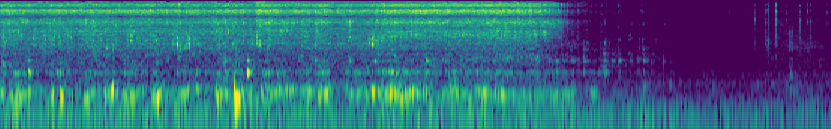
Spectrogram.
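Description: Sink tap running steadily while retainers are rinsed under the stream, a close, even rush of water that cuts off near the end, leaving a quiet room with a faint drip.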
